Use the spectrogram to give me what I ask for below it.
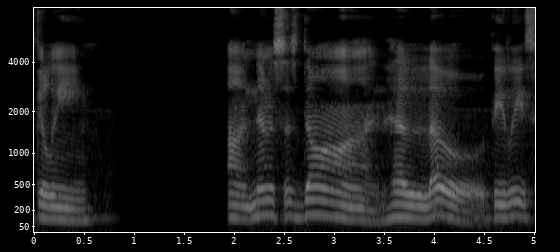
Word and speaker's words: Ghislaine: Yeah, it's pronounced Ghislaine.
